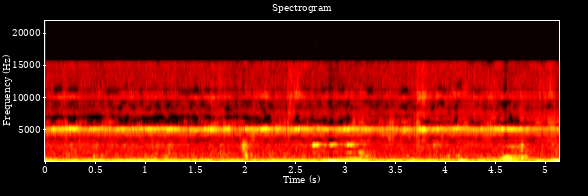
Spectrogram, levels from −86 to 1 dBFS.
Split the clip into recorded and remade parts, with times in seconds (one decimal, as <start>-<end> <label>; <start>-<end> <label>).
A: 0.0-5.1 remade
